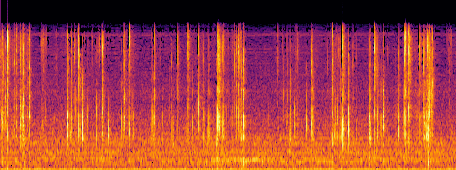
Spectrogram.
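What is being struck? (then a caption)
Cellophane bag of wrapped candies. Fingertips and nails crinkle and scratch a full, clear plastic cellophane bag of wrapped candies. The result is a steady run of short, sharp, bright crackles and rustles over a low, constant background hum.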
